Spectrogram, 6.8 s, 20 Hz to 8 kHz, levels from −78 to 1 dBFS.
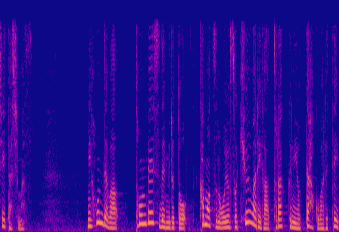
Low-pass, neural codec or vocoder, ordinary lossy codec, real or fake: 7.2 kHz; none; none; real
